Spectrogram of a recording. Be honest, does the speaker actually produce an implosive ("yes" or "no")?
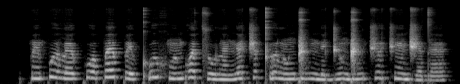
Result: no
